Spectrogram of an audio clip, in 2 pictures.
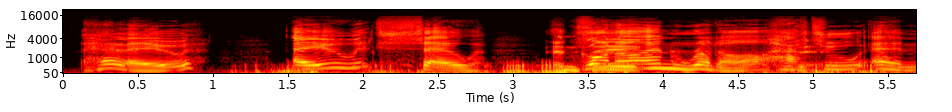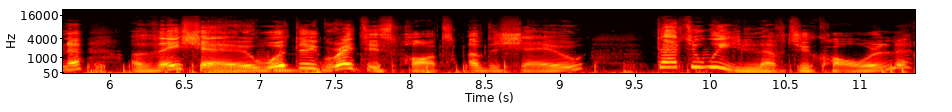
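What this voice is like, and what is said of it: Put-on British accent. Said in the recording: “let us end the show with a British accent.”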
